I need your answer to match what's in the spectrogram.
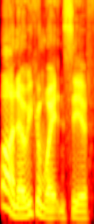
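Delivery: ordinary delivery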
